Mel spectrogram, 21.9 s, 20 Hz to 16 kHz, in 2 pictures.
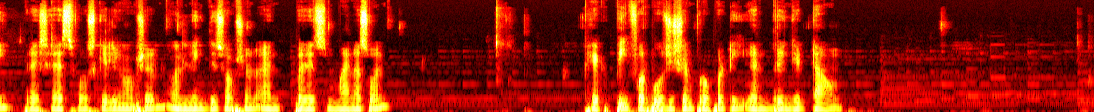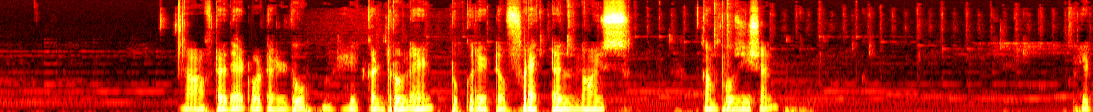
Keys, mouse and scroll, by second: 0.5 s, 1.6 click, 4.7 -, 4.9 Return, 6.0 p, 6.7-9.7 drag, 9.7 space, 12.5 click, 14.7 ctrl+n, 15.8-21.4 typing, 21.4 Return.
